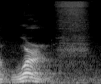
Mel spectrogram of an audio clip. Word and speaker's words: worth: worth. worth. 자, th 이거 번데기 발음이 있죠. th라고 해야 되죠.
